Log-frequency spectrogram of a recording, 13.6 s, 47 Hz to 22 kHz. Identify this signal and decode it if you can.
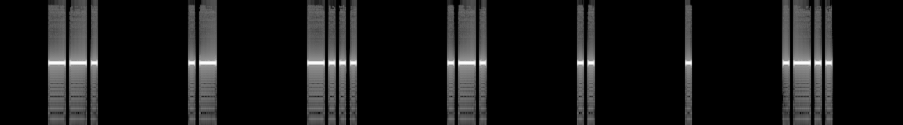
Morse code, heard as a keyed tone, about 15 wpm, spaced as for 5 wpm, 1000 Hz. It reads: GABRIEL
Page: Quotes for Fri, 15 Aug 2025 in Morse Code at 5 words per minute.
